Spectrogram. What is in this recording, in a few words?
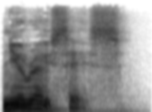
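"neurosis", British English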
